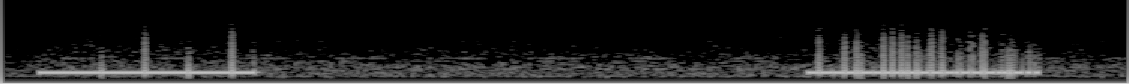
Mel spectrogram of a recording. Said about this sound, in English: I just gave Herbie a phone call through Gizmo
